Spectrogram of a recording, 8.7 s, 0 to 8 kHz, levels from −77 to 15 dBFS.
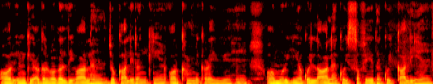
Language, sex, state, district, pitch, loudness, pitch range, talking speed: Hindi, male, Uttar Pradesh, Hamirpur, 125 Hz, -18 LUFS, 120-130 Hz, 180 wpm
